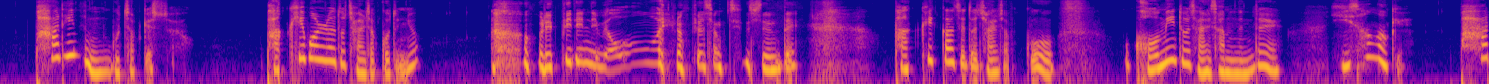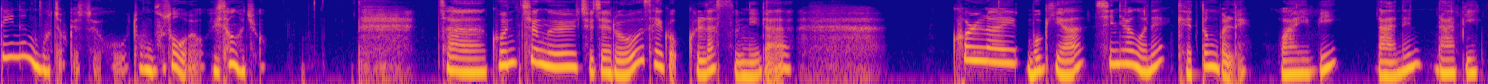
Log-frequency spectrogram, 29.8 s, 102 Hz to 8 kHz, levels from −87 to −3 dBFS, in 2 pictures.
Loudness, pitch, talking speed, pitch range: -25 LUFS, 240 Hz, 210 characters per minute, 185-290 Hz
